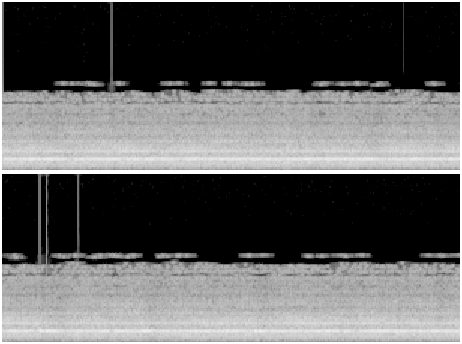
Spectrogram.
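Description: A steady hum over hiss, several tones held at an unchanging level, as background noise on the recording.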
